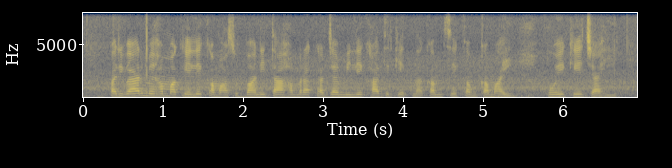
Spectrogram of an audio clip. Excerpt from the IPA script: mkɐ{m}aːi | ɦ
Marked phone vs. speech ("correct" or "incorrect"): correct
